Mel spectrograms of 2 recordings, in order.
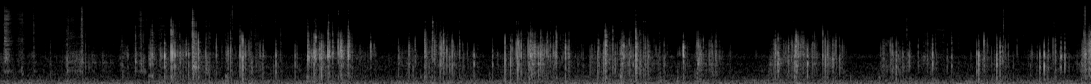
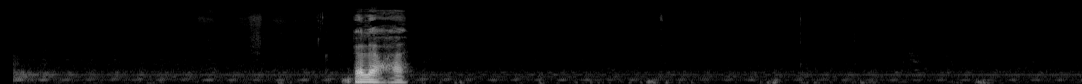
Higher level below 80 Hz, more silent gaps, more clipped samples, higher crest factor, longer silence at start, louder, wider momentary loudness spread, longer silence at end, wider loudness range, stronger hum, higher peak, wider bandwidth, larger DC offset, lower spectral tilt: first, -52 dBFS vs -62 dBFS; neither; neither; about the same, 30 dB vs 30 dB; second, 0 s vs 3.45 s; second, -37 LUFS vs -23 LUFS; second, 14 LU vs 33 LU; second, 0 s vs 6.75 s; second, 4 LU vs 9 LU; neither; second, -8 dBFS vs -4 dBFS; about the same, 16.5 kHz vs 15 kHz; neither; second, -3 dB/octave vs -6 dB/octave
